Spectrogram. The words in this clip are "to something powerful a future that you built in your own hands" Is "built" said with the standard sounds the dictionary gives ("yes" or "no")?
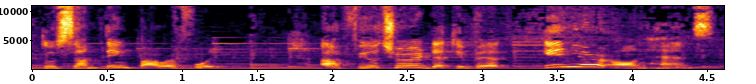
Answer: no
